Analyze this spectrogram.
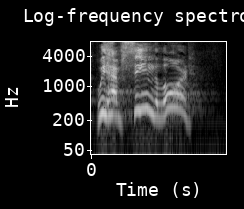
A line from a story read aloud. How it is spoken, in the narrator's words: they excitedly tell him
